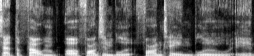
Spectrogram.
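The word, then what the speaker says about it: Fontainebleau: and it's at the Fontaine Blue in. Is that how you say it? Fontaine Blue, yeah. Oh, okay. So it was Fountain Bleu. It's French.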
